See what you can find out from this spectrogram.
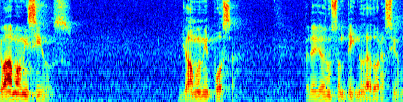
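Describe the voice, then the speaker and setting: Audible room echo surrounds a man of medium pitch who talks at a fairly quick pace broken by long, frequent pauses. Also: ordinary pitch variation. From Puerto Rico. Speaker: pastor. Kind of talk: sermon.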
